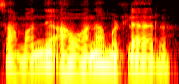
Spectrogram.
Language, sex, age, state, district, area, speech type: Goan Konkani, male, 30-45, Goa, Ponda, rural, spontaneous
